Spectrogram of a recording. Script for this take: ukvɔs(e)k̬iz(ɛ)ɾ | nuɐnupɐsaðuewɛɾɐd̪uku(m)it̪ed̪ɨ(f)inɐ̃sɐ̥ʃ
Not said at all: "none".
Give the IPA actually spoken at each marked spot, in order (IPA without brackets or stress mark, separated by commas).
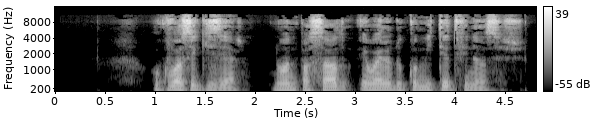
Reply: e, ɛ, m, f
